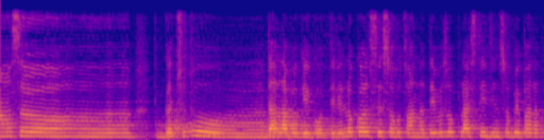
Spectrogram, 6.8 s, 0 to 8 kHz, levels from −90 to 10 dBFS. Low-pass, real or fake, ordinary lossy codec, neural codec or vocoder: 7.2 kHz; fake; none; codec, 16 kHz, 0.4 kbps, LongCat-Audio-Codec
